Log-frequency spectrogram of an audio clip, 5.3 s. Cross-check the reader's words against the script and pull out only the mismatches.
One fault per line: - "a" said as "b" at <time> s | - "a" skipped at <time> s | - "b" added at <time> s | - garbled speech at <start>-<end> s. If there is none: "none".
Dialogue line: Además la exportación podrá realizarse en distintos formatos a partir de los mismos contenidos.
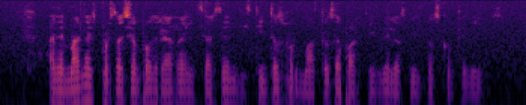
none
